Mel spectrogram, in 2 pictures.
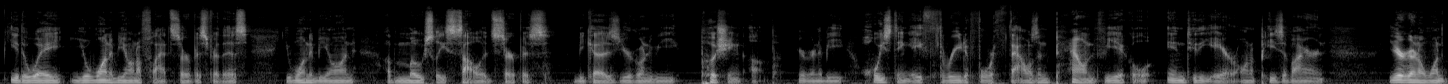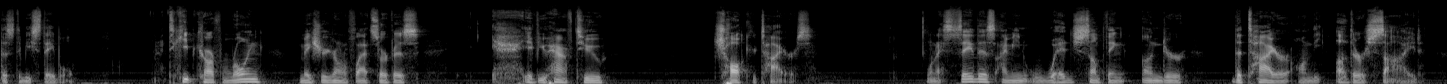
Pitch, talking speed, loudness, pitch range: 85 Hz, 190 wpm, -27 LUFS, 80-90 Hz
